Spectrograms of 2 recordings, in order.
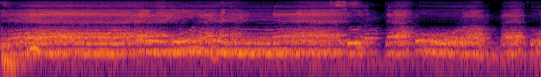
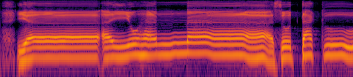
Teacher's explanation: Qaf duduk dekat pangkal lidah belakang.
